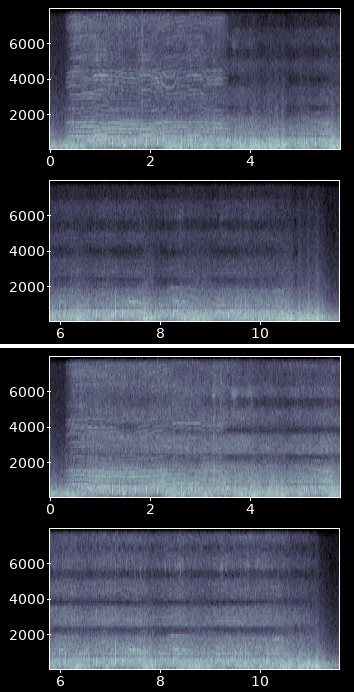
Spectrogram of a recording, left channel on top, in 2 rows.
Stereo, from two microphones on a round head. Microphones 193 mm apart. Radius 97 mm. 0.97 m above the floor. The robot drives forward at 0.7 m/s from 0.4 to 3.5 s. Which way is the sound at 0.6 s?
60° right (ahead or behind).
